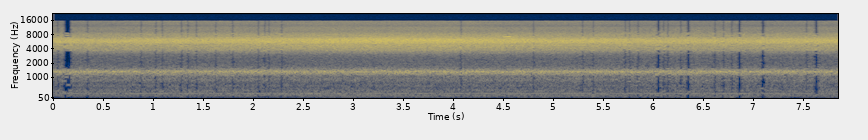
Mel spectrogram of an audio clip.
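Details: Chorus of emerging Brood V seventeen-year periodical cicadas outside a house in Logan, Ohio, on a June 2016 afternoon: an unbroken, even roar holding one mid pitch, topped by a continuous high hiss, with no other clear sounds.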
